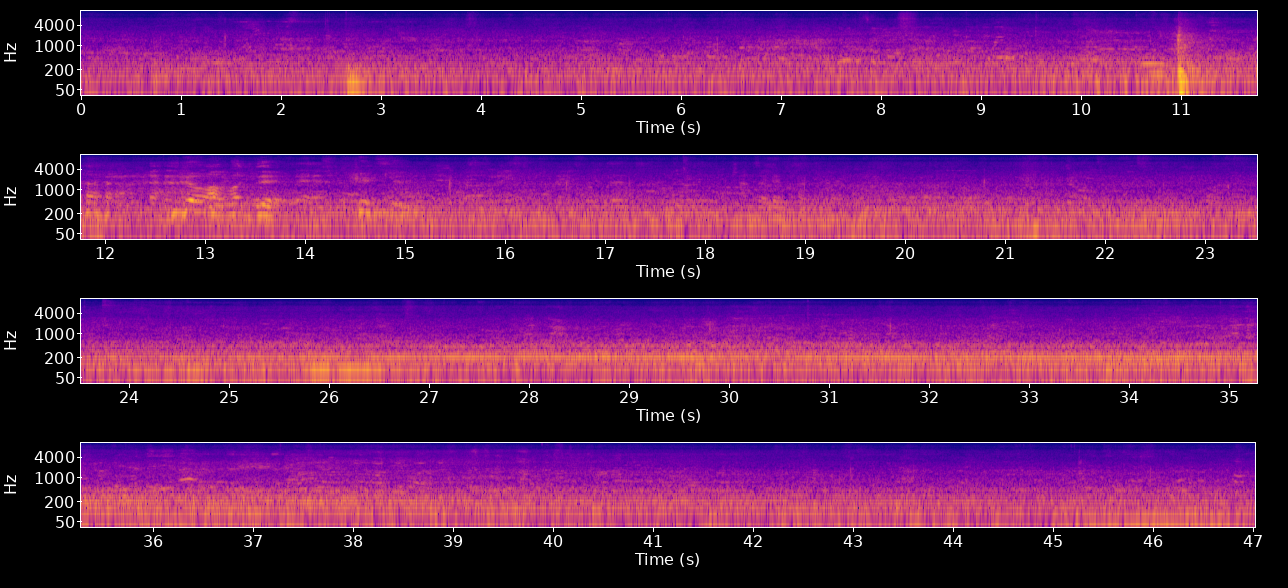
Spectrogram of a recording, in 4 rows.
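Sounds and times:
passers-by talking indistinctly: 0.0s - 47.0s
traffic noise: 0.0s - 47.0s
steady low hum: 13.6s - 47.0s.

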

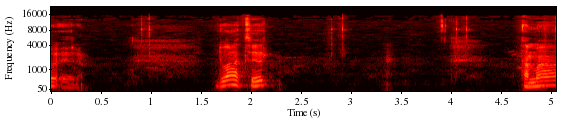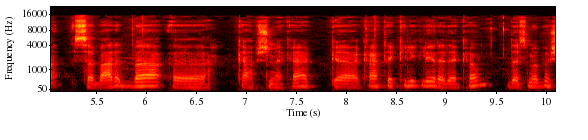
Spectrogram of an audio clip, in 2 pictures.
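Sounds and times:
person speaking: 0.0s - 10.0s
computer mouse clicks: 0.8s - 1.1s, 2.8s - 3.1s.

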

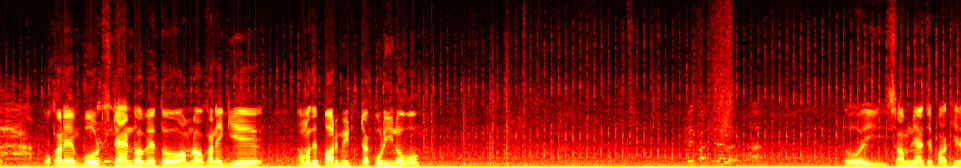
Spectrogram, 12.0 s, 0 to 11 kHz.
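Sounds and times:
boat diesel engine droning: 0.0s - 12.0s.

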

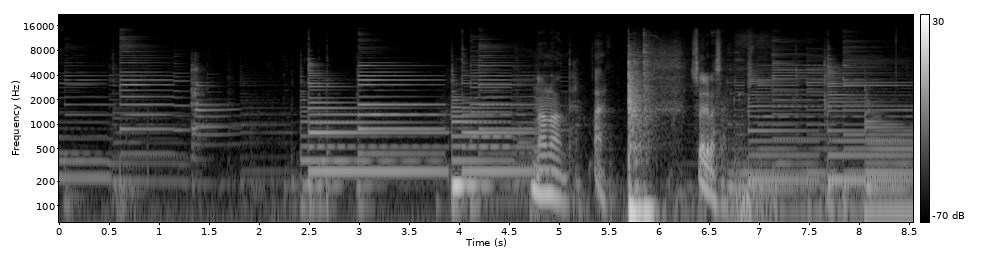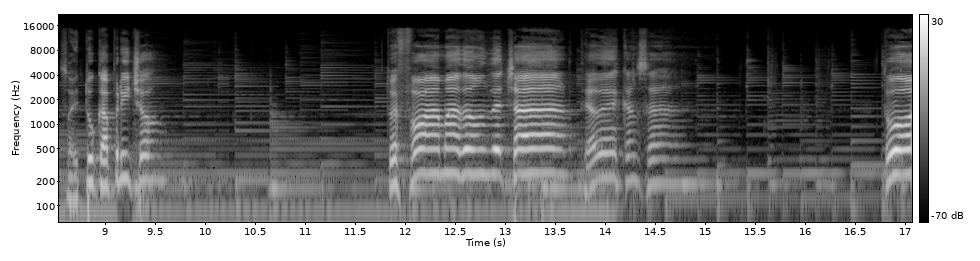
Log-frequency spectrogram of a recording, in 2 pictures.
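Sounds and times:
acoustic guitar plucked: 0.0s - 4.9s, 6.7s - 17.0s
brief thump: 5.7s - 6.1s.

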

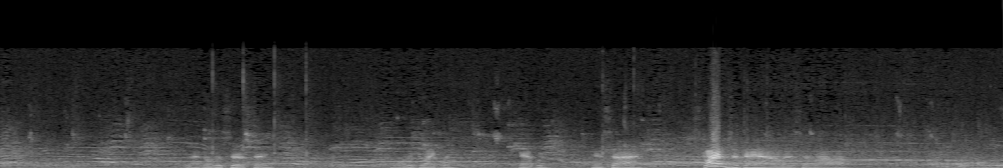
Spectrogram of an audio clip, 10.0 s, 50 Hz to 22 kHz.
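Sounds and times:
voices in arena: 0.0s - 10.0s.

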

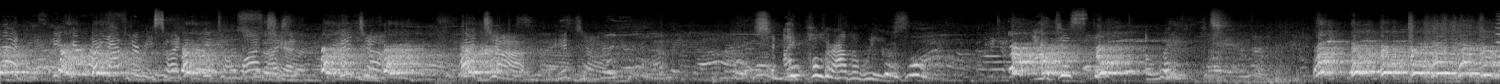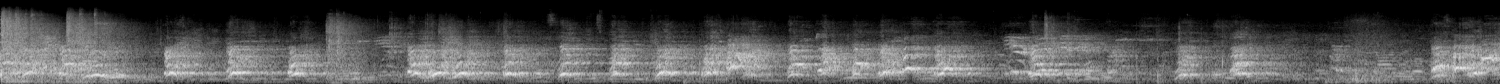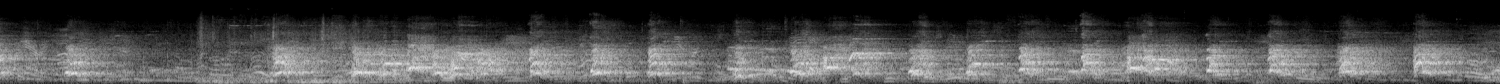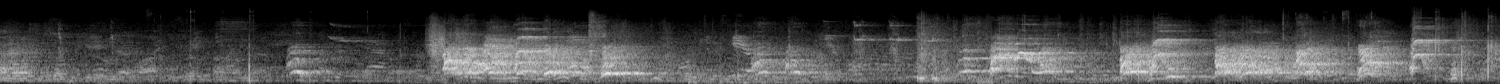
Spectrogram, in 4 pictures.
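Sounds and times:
dogs barking and yipping: 0.0s - 2.4s, 3.2s - 5.1s, 10.1s - 11.9s, 13.1s - 18.3s, 19.0s - 28.6s, 29.3s - 31.2s, 32.7s - 44.6s, 49.4s - 51.6s, 52.4s - 59.7s.

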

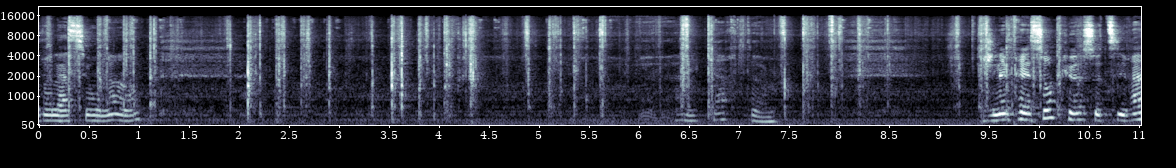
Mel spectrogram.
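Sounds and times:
cards being shuffled: 0.0s - 1.2s, 1.8s - 10.7s.

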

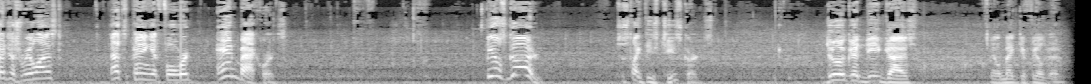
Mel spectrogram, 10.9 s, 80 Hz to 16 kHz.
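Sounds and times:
car engine idling: 0.0s - 10.6s.

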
